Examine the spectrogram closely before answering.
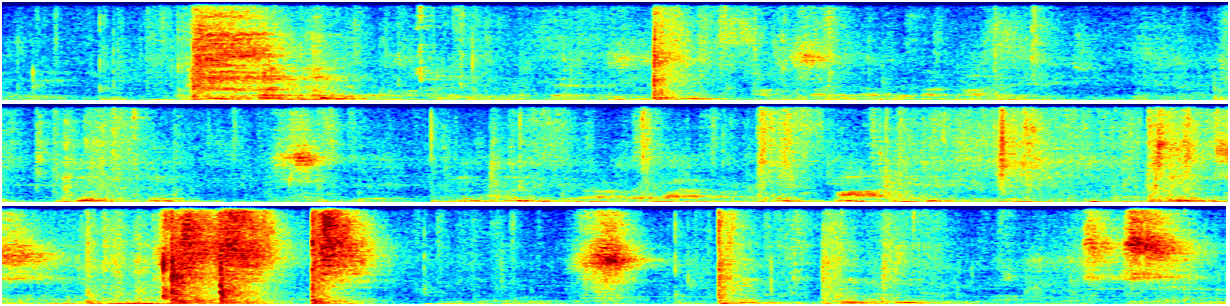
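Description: Boxing gloves thud against padded targets in quick bursts.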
